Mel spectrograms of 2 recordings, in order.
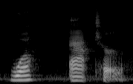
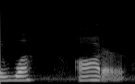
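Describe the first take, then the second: First: "wa-atter" with A as in cat; sounding out wrongly. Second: "wa-otter" with an open ah; corrected sounding out. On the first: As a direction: break it into "wa" and "atter", flat cat vowel. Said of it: "try to sound it out". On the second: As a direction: break it into "wa" and "otter". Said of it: "put those two dots on it". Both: Shown as a demonstration.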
